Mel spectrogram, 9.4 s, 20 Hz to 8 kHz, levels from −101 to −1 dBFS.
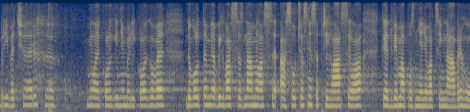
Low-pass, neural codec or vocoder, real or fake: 7.2 kHz; none; real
